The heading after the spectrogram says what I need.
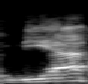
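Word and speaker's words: Myatt: It's not Matt Snyder, it's Miat Snyder, I think is the way it's pronounced.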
